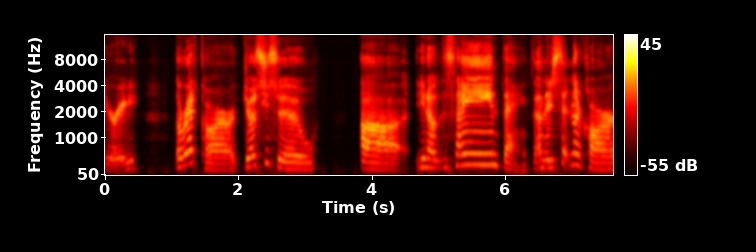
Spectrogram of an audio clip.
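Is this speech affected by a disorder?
No.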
